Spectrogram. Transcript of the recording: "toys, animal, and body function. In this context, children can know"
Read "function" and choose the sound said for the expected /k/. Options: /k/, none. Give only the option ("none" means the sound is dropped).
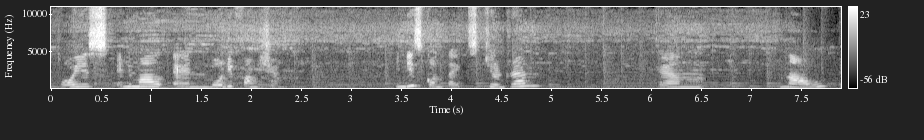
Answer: /k/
